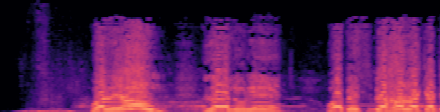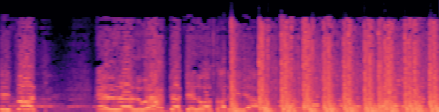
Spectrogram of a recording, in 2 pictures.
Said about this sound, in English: And they're firing guns in the air.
